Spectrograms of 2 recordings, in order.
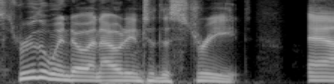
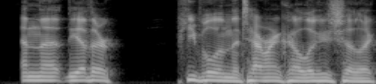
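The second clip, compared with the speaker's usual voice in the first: usual speaking voice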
